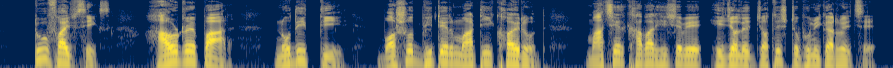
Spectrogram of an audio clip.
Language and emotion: Bengali, neutral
